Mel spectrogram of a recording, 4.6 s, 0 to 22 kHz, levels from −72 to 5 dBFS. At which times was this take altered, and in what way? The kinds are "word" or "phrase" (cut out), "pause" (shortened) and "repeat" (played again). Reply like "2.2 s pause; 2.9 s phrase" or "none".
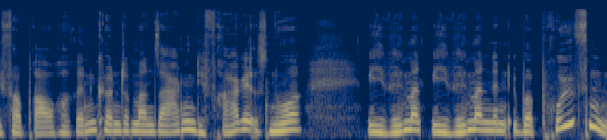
3.1 s repeat

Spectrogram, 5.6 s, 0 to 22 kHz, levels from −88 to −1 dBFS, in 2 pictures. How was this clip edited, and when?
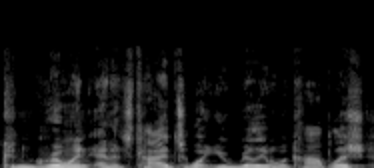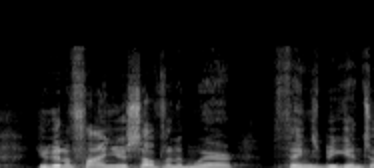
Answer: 1.4 s word; 2.0 s word; 4.2 s word

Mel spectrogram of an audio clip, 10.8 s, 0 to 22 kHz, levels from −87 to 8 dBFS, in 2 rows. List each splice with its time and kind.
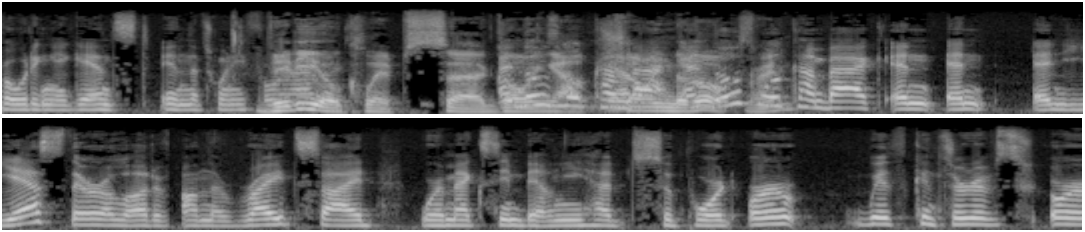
1.0 s word; 6.2 s phrase; 7.4 s pause

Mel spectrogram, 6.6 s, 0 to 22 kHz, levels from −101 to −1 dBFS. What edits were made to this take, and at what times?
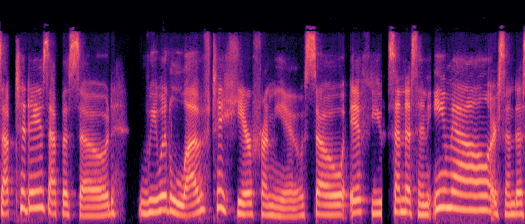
4.8 s phrase

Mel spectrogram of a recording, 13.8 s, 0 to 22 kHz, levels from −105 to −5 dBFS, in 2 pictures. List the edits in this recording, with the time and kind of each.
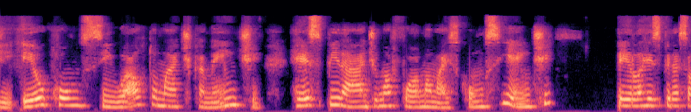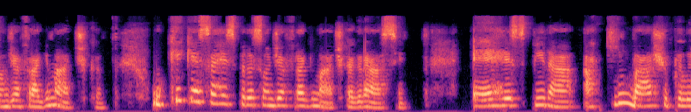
none

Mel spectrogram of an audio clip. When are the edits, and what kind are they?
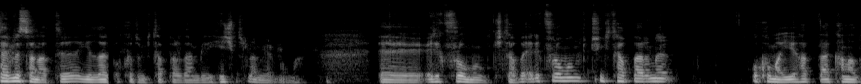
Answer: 1.1 s word; 2.4 s word

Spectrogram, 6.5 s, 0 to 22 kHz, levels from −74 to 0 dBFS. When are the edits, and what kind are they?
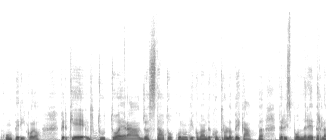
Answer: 1.7 s word; 3.4 s word; 3.8 s word

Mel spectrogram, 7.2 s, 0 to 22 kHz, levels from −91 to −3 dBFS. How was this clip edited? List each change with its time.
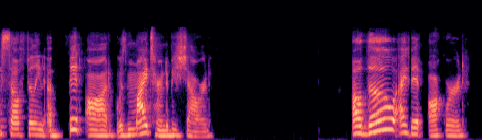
1.8 s word; 6.1 s phrase

